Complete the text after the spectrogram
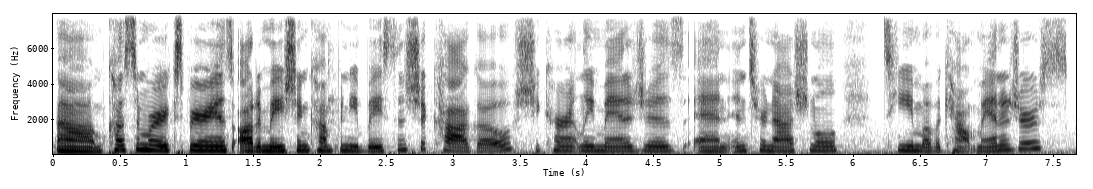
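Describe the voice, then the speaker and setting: A woman announcer reading out a scripted introduction of a guest speaker at an event. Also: on the high side. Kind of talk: scripted introduction read aloud.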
